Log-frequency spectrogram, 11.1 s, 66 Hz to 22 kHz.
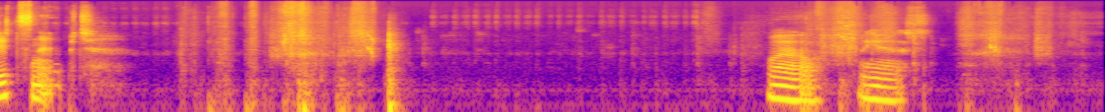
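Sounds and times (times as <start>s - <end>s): pencil shading on paper: 0.6s - 3.0s, 4.2s - 7.4s.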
